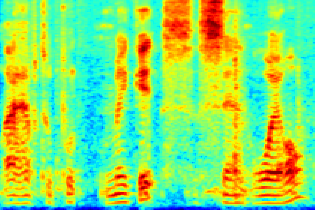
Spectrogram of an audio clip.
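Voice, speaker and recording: Slow-talking man with a Taiwanese accent. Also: on the low side, gravelly, noisy background. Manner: halting, repeats short phrases, talks to viewers. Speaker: live-stream drawing artist and host. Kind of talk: casual live-stream chat with drawing demonstration.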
